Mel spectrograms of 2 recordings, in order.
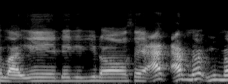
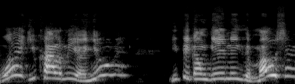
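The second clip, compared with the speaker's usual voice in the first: mock deeply insulted, offended, high-pitched, indignant; 8 semitones higher than usual. Retelling how an anime character reacted to being called human: imitating someone offended.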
